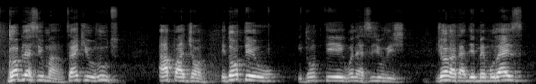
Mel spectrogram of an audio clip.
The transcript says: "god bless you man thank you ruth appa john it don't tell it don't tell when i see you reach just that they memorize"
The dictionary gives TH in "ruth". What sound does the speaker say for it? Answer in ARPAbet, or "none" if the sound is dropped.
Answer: T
